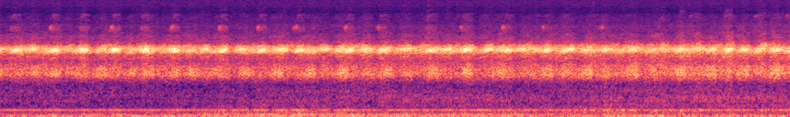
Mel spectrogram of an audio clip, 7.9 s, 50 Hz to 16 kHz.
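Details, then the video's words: Countryside frogs in Japan calling through a June night, their croaks merging into a continuous bright, pulsing drone with faint rhythmic beats throughout and a low hum beneath. "日本の田舎の６月の夜 蛙の鳴き声 A June night in the countryside of Japan, the croaking of frogs"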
